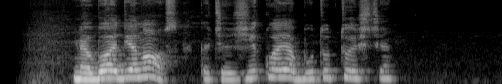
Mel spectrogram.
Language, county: Lithuanian, Kaunas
